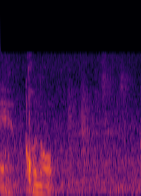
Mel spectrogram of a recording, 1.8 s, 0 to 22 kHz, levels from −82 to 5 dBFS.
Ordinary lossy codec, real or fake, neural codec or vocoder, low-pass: none; real; none; 7.2 kHz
